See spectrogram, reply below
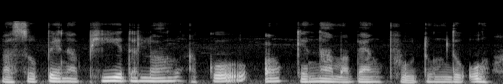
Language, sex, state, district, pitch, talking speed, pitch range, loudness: Karbi, male, Assam, Karbi Anglong, 130 Hz, 130 wpm, 115-145 Hz, -16 LUFS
